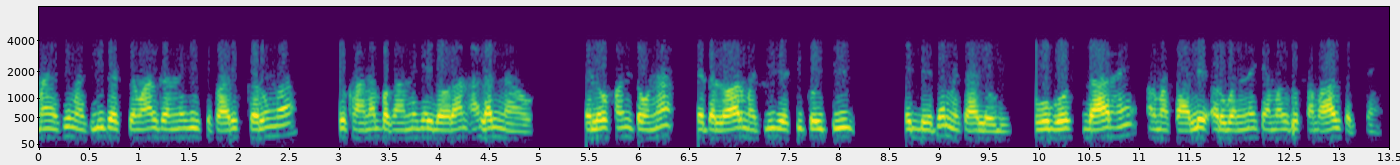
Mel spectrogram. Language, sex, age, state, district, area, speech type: Urdu, male, 60+, Maharashtra, Nashik, urban, conversation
